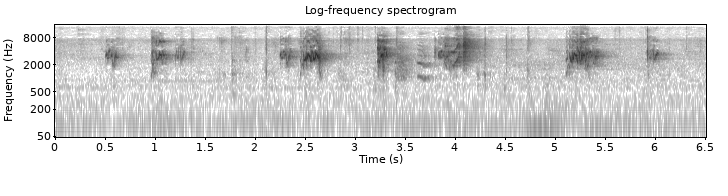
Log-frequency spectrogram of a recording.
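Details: Budgerigars chirping indoors: short, high, scratchy chirps and squawks in irregular bursts about every half second to second, some overlapping, against a faint steady background hum.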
